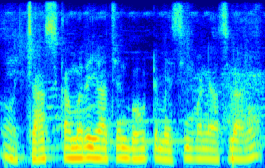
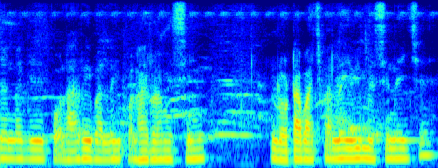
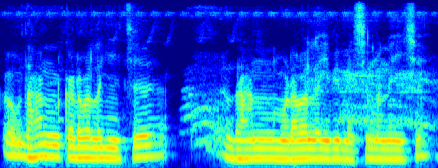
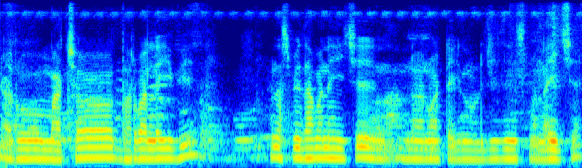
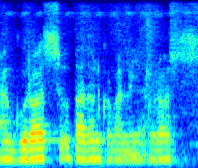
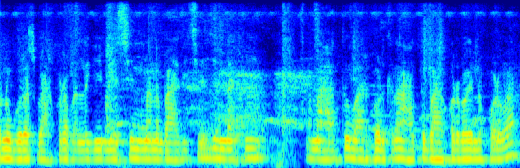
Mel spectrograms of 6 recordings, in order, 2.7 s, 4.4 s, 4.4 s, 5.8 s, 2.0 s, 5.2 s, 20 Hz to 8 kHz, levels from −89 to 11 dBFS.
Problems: constant background noise, continuous background conversations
